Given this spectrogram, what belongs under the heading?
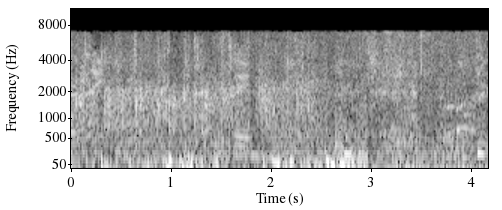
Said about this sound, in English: and give her a round of applause, and hope you guys can enjoy this.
